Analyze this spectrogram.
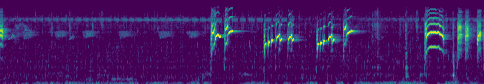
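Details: Female greater green leafbird in breeding condition calling to a male inside a simple aviary: loud sharp upslurred whistles and bent chirps after four quiet seconds, then a ringing arched note and rapid buzzy notes at the end.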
